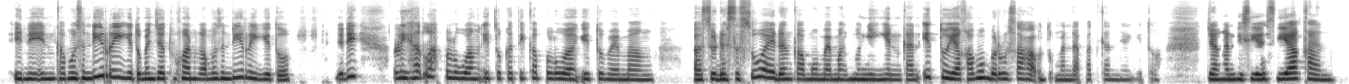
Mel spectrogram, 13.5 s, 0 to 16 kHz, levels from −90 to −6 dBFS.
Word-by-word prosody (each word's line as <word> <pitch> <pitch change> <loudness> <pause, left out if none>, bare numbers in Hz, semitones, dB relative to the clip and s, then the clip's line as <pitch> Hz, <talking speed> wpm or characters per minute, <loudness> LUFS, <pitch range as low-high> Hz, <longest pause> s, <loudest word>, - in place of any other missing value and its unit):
iniin 240 0 +2
kamu 250 +1 +2
sendiri 310 +2 +3
gitu, 235 -3 +1
menjatuhkan 245 0 +2
kamu 230 +2 -1
sendiri 280 +2 +1
gitu. 210 -2 -2 0.4
Jadi 335 +10 +2 0.3
lihatlah 280 +5 0
peluang 255 -4 0
itu, 255 0 -5
ketika 250 +2 -6
peluang 245 -2 0
itu 235 0 -3
memang, 210 -1 -3 0.4
eee, 210 - +3
sudah 225 -1 +2
sesuai 280 +7 +1
dan 225 0 +2
kamu 225 0 -3 0.2
memang 220 -1 -3
menginginkan 215 -1 -1
itu, 310 -2 -1
ya 240 - +6
kamu 235 +6 +2
berusaha 235 -1 -1
untuk 205 - -9
mendapatkannya 205 +1 -8
gitu. 220 -2 -20 0.5
Jangan 220 0 +3
disia-siakan 230 -1 +2
235 Hz, 140 wpm, -24 LUFS, 220-255 Hz, 0.5 s, ya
